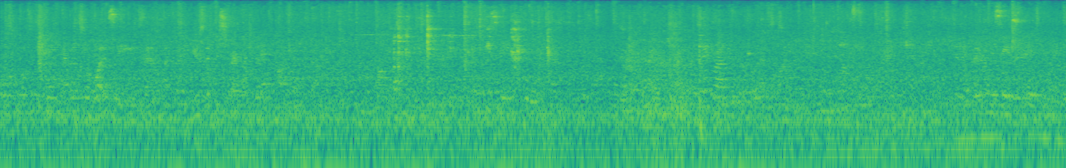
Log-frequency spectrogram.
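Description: A man talks steadily to an audience through a microphone.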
